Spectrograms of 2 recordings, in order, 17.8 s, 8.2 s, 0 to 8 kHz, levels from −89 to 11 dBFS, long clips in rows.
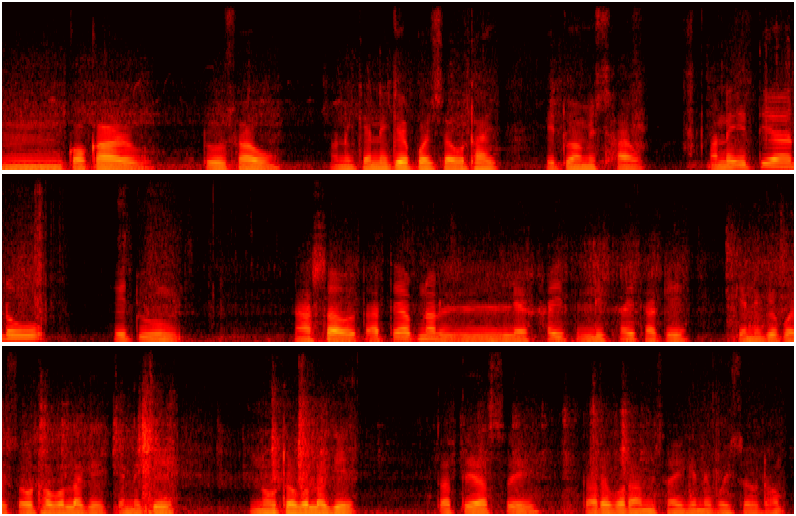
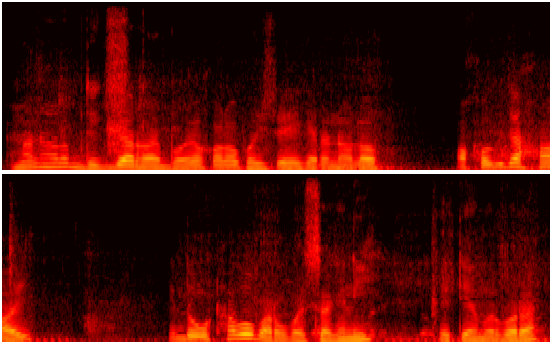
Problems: background sounds at intervals, background conversations at intervals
